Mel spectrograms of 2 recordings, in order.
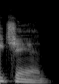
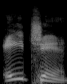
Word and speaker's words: Etienne: And Etienne is actually Achan. Travis Etienne is Travis Achan. All right. Brett Favre wants a word. What the hell was happening in Clemson? They couldn't say Achan. It's 2 syllables.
